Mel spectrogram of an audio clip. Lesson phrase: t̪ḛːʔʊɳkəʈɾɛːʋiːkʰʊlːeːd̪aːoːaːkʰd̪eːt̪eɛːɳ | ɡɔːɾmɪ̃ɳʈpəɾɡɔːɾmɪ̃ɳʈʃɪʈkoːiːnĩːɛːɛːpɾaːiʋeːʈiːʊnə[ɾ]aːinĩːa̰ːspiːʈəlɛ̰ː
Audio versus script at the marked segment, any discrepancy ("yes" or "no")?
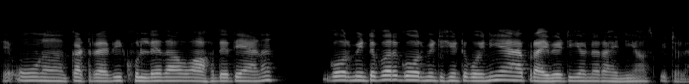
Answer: no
